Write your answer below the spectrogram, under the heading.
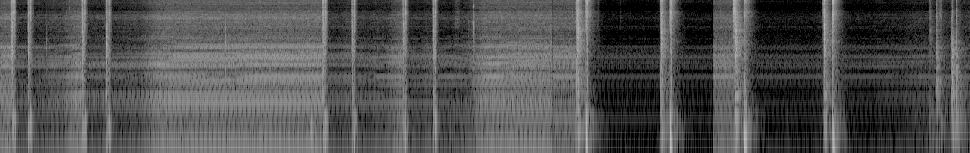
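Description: Pneumatic brad nailer firing into wood, a series of sharp, separate shots at irregular intervals as slats are nailed together. A steady machine hum, the air compressor, runs for several seconds in the middle.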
